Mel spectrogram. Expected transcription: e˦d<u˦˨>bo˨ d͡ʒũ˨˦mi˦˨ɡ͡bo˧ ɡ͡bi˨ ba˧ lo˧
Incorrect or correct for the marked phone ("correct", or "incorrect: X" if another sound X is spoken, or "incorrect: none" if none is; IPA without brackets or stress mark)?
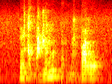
incorrect: o˦˨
